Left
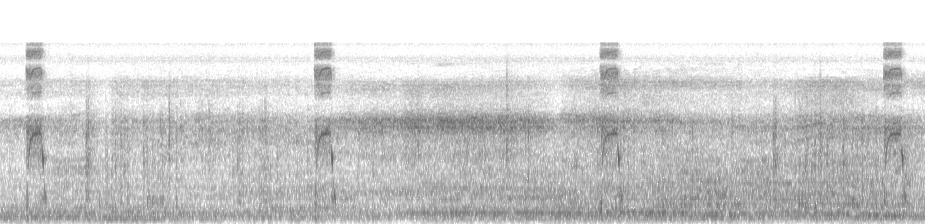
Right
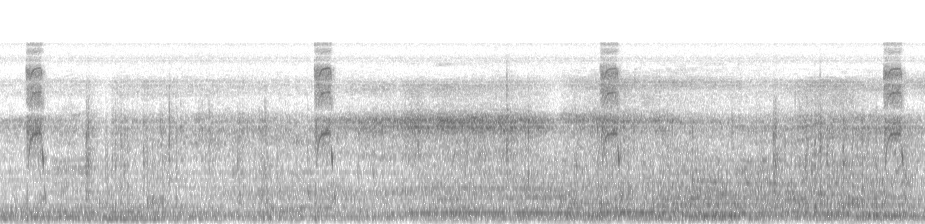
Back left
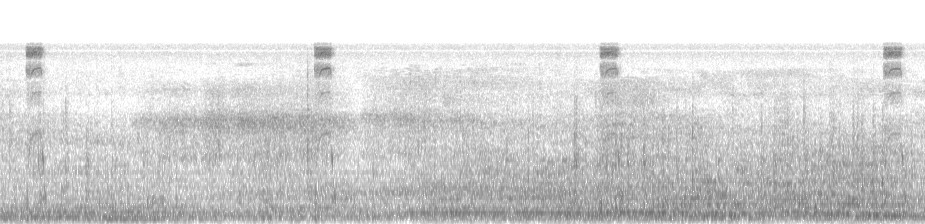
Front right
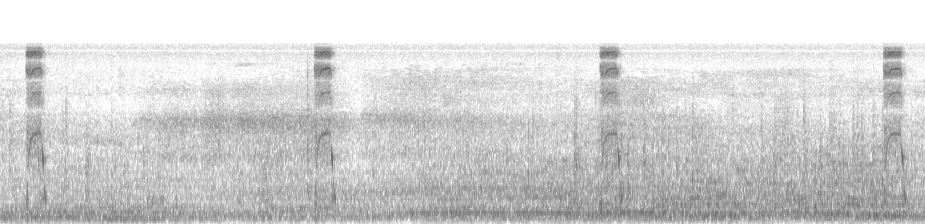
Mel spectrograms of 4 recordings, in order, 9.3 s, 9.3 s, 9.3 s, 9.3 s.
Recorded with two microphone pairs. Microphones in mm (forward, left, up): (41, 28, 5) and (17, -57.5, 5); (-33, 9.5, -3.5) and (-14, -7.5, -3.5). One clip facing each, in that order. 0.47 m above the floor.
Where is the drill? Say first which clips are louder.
Left 3 dB, front right 7 dB; 5° left.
